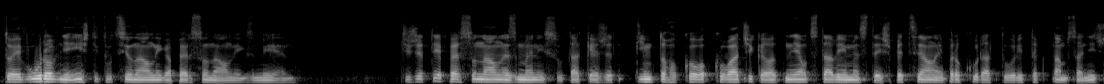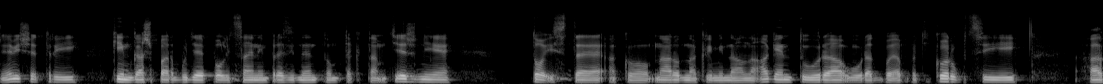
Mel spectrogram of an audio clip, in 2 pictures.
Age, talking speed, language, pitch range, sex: 40-59, 130 wpm, Slovak, 105-115 Hz, male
